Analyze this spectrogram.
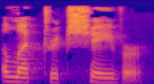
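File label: "ELECTRIC SHAVER", English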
